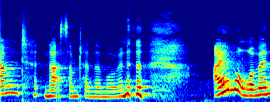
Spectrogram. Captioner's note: laughs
